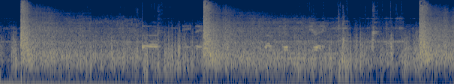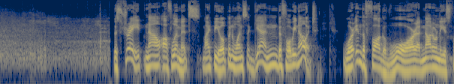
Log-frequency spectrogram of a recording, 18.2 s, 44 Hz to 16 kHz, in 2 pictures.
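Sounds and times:
gunfire from a vessel as disabling fire on a motor vessel: 0.0s - 7.3s, 8.1s - 11.2s
low rumbling noise: 0.0s - 11.3s
speech: 11.4s - 18.1s.

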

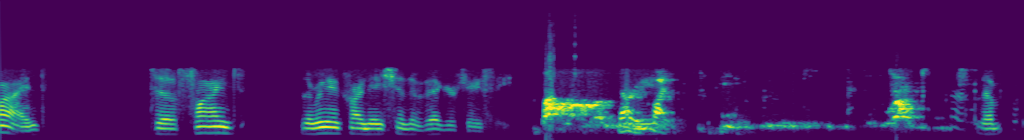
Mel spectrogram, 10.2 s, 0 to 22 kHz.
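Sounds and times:
speech: 0.0s - 0.5s, 1.5s - 10.2s
dog barking and yipping: 5.4s - 6.2s, 8.9s - 9.3s.

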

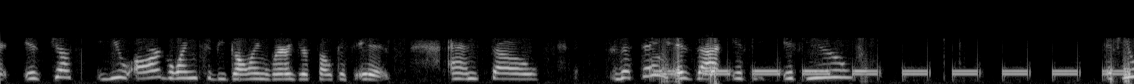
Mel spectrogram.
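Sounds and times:
speech: 0.0s - 5.5s, 6.1s - 11.3s
short evenly spaced beeps: 6.6s - 11.3s
telephone line tone: 6.6s - 11.3s.

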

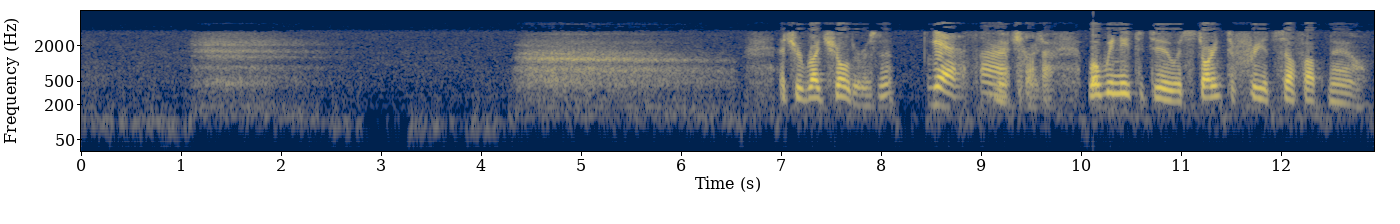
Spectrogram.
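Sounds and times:
deep slow breathing in and out during a guided breathing exercise: 0.3s - 7.1s, 9.7s - 10.1s
speech: 7.0s - 12.9s.

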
